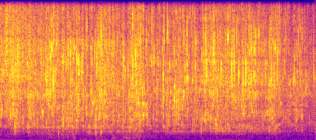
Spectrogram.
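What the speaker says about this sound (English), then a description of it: "cover it with water" Tap water pouring steadily into a pot of salted pig's feet to soak them, a continuous bright splashing trickle close to the microphone with no talk.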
